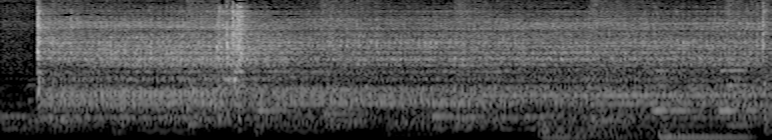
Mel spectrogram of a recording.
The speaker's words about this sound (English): We gotta work on that creak. It's very loud.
